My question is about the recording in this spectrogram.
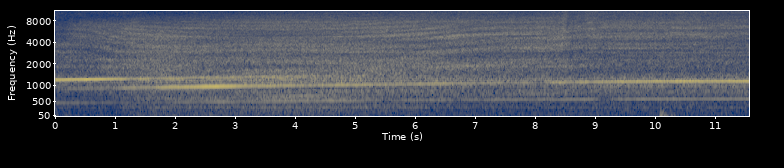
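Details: Dell Optiplex GX280 CPU fan roars at full speed, loud whining like a hair dryer creeping upward, with no display; persists with only the power supply attached to the motherboard.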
